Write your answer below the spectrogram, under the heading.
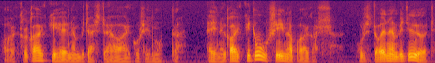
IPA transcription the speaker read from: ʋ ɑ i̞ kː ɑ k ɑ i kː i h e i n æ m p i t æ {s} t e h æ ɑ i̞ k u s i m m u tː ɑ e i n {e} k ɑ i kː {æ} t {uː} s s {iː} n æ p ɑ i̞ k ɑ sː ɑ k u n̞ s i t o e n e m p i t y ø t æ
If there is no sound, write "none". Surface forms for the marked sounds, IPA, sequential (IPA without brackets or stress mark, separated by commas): s, e, i, uː, iː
